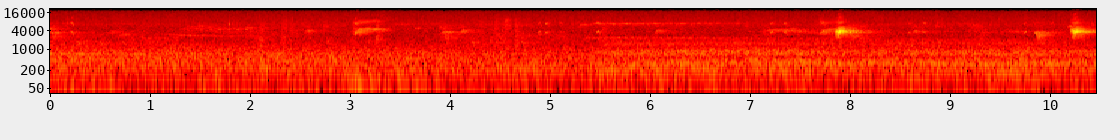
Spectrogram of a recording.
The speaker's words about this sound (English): Wild birds are together at the top of a lodgepole pine here.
